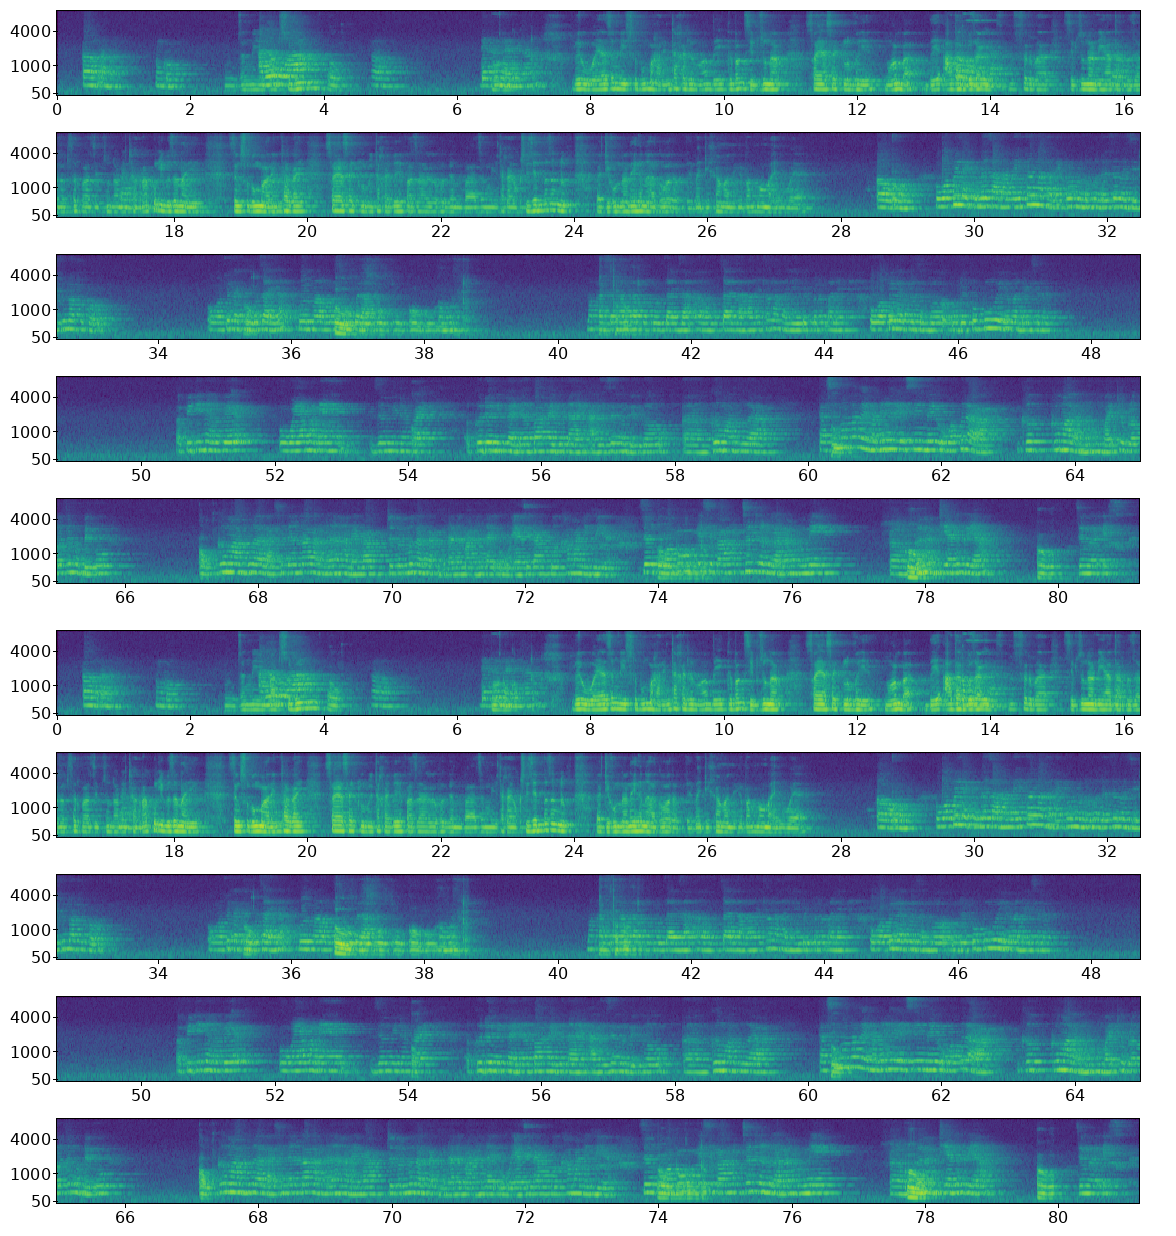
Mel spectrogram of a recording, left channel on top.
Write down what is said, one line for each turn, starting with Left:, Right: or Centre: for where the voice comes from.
Left: ओं ओं नंगौ
Right: जोंनि
Left: आरो
Right: मान
Left: औवा
Right: सुबुं औ
Left: औ दे होनलाय
Right: औ नंगौ
Left: नोंथाङा
Right: नोंथां बे औवाया जोंनि सुबुं माहारिनि थाखायल' नङा बे गोबां जिब जुनार साया सायख्लुम होयो नङा होमबा बे आदारबो
Left: औ नंगौ
Right: जागोन
Left: दा
Right: सोरबा जिब जुनारनि आदारबो
Left: ओं
Right: जागोन सोरबा जिब जुनारनि
Left: ओं
Right: थाग्रा
Left: ओं
Right: खुलिबो जानो हायो जों सुबुं माहारिनि थाखाय साया साय लुमनि थाखायबो हेफाजाब होगोन बा जोंनि थाखाय अक्सिजेनबो जोंनो दिहुनन्नानै होनो हागौ आरो बेबायदि खामानि गोबां मावनो हायो औवाया
Left: औ औ औवा बिलाइखौ खौनो जानानै थांना थानायखौ नुनो मोनो जोङो जिब जुनारफोरखौ औवा बिलाइखौबो
Right: औ
Left: जायोना बोरमा मोसौफोरा
Right: औ औ नंगौ
Left: औ
Right: नोंथां
Left: माखासे
Right: नंथारगौ
Left: हाग्राफोरखौ
Right: नोंथां
Left: जाय जा औ जाय जानानै थांना थायो बेफोरो माने औवा बिलाइफोरजोंबो उदैखौ बुंहैयो माने बिसोरो बिदिनो बे औवाया माने जोंनि थाखाय
Right: औ
Left: गोदोनिफ्रायनो बाहायबोनाय आरो जोङो बेखौ खौ गोमाहोआ दासिमावला
Right: औ
Left: माने एसे एनै औवाफोरा खोब गोमालांनो हमबाय थेवब्लाबो जोङो बेखौ
Right: औ
Left: गोमा होआलासेनो गालांनो हानायबा जोबोद मोजां जागौमोन आरो मानो होनलाय औवाया जेराव खामानि होयो जों औवाखौ
Right: औ नंगौ नोंथां
Left: एसेबां जोथोन लानांगौनि ओं
Right: औ
Left: गोनांथियानो गैया
Right: औ
Left: जोङो एसे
